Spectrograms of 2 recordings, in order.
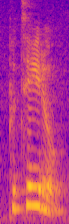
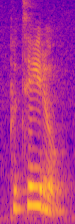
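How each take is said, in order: First: It is said with an American accent. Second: It is said with an American accent.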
